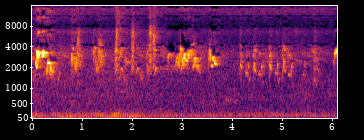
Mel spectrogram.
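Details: Red-whiskered bulbul song: quick chirpy, warbling notes delivered in a busy, run-on stream, loudest at the start, against constant low-pitched background noise.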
